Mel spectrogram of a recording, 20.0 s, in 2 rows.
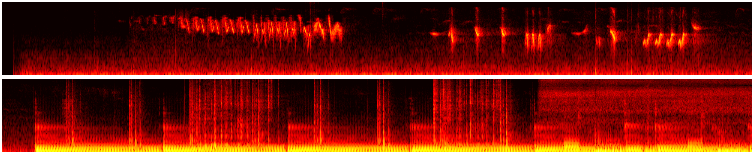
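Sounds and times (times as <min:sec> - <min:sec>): faint low background rumble: 0:00.2 - 0:18.8
songbirds singing: 0:01.3 - 0:15.5.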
